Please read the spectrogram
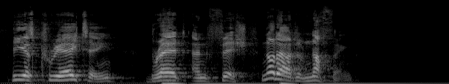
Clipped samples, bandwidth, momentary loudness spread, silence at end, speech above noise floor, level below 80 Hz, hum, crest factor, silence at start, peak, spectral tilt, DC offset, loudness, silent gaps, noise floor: under 0.1%; 16.5 kHz; 12 LU; 0.55 s; 35 dB; -62 dBFS; none; 18 dB; 0.1 s; -16 dBFS; -2.5 dB/octave; under 0.1%; -31 LUFS; none; -67 dBFS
